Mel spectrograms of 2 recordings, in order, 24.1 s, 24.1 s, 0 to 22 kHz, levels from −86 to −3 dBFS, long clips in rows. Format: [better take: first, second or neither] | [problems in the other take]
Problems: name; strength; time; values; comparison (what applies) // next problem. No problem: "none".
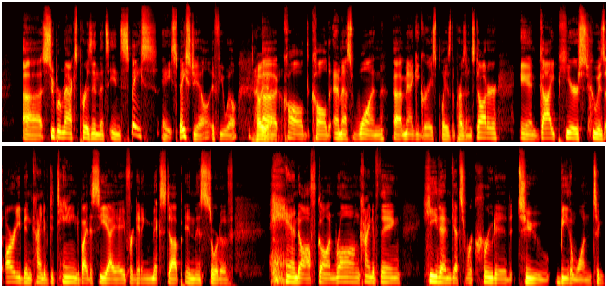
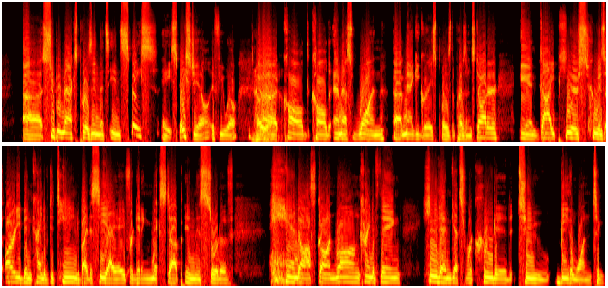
first | distortion; heavy; 21% of the sound clipped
